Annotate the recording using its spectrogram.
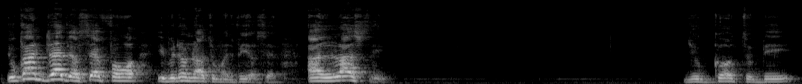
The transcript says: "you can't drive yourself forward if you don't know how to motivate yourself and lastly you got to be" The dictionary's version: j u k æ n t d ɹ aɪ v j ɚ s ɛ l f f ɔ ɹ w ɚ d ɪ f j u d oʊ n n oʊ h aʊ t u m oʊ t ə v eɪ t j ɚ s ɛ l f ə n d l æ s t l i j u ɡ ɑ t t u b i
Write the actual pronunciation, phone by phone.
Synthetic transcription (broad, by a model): j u k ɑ n d ɹ aɪ v j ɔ s ɛ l f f ɔ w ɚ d ɪ f j u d oʊ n n oʊ h aʊ t u m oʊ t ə f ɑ j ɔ s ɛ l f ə n l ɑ s t l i j u ɡ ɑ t t u b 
